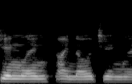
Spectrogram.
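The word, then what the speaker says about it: Yuengling: Cracking a youngling. Young is my Yes, favorite. I know it's Yingling. If anybody's watched my show over the past couple of weeks, So, I know it's Yingling. I pronounce it Youngling.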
